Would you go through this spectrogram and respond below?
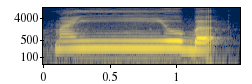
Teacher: jadi bibir atas dan bibir bawah bertemu sambil dipantukan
